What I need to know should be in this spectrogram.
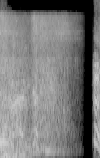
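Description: A jingle plays as a game match ends.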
